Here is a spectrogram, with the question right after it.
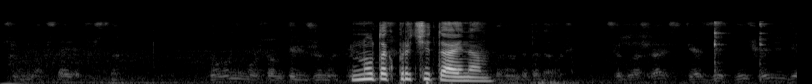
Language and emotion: Russian, neutral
